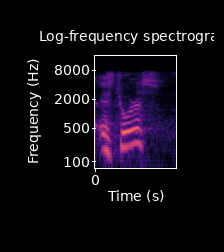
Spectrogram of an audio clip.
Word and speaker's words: Izturis: one, Maicer Isritus. I was thinking about him the other day. – Uh, Izturis? – Yes. Sorry, I said I said his last name wrong.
